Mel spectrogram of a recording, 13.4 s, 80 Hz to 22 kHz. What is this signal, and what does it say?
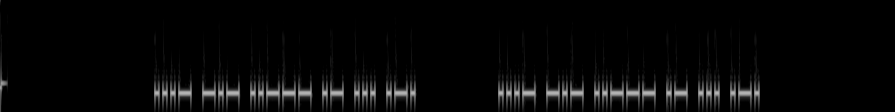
Morse code, heard as a keyed tone, about 20 wpm, 700 Hz. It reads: VK2ASR VK2ASR
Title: DXCC-100 Call Signs - 6 Characters - Repeated 2x - 20wpm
